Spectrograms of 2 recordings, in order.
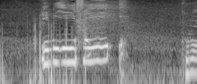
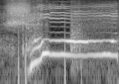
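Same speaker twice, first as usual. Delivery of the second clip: launch shout; 11 semitones higher than usual. Real, not acted. Launch call.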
